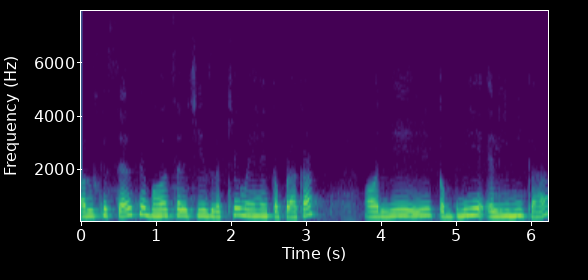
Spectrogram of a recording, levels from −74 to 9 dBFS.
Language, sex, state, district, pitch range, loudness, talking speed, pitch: Hindi, female, Punjab, Pathankot, 210-245 Hz, -11 LUFS, 185 wpm, 230 Hz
